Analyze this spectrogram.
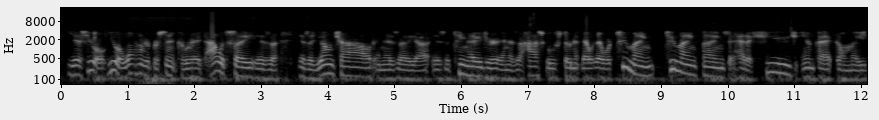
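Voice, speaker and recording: A man with an Alabama accent speaks at a moderate pace, his medium pitch rising and falling in an ordinary way. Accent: US Southern (Alabama). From Southwest Alabama. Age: 40s. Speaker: newspaper reporter. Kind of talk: podcast interview. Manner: repetitive false starts.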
